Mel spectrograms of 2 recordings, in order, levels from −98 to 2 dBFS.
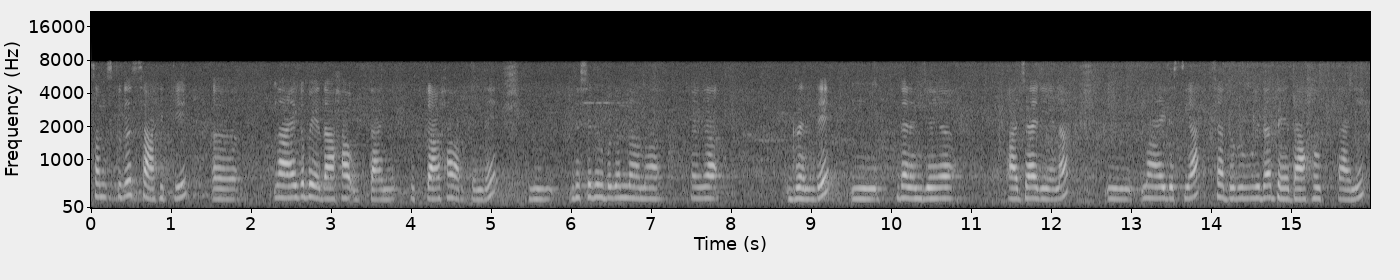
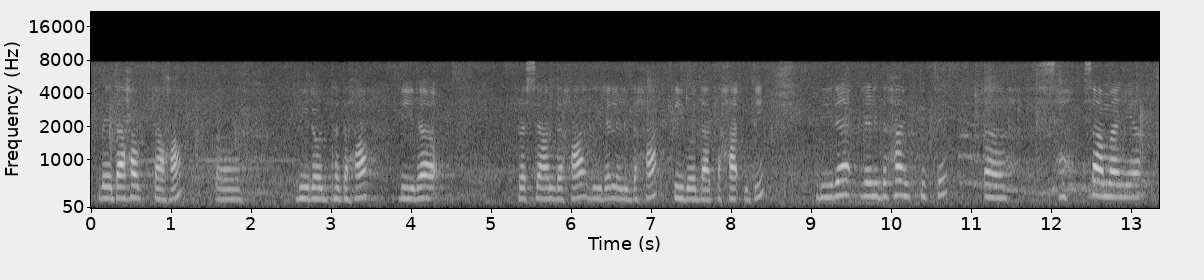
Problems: constant background noise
